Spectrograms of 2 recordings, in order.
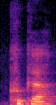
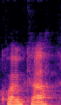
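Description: First: The word begins with a plain k sound. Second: The word begins with a kw sound. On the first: The speaker calls it right. "it is cooker" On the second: The speaker calls it wrong. "it's not quoker"

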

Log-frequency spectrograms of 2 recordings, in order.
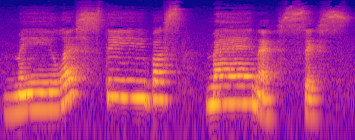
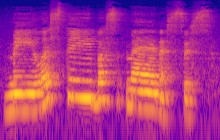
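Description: First: It is said slowly. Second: It is said very fast.

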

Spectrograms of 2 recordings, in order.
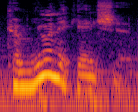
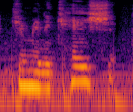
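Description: First: The stress falls on the second syllable. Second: The stress falls on the fourth syllable. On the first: The speaker calls it wrong. "So we put the stress on the second syllable. But it's not the way we pronounce that word" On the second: The speaker calls it right. "So we say communication"

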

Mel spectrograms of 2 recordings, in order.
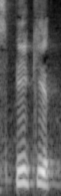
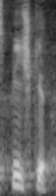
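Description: First: The middle ch sound is dropped. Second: The middle ch sound is clearly pronounced. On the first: The speaker calls it wrong. "и спики" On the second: The speaker calls it right. "а не спички"

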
